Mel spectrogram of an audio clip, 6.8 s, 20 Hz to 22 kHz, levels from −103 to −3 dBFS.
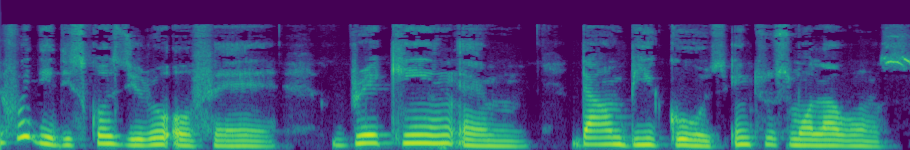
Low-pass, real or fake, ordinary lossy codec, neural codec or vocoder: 14.4 kHz; real; MP3, 48 kbps; none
